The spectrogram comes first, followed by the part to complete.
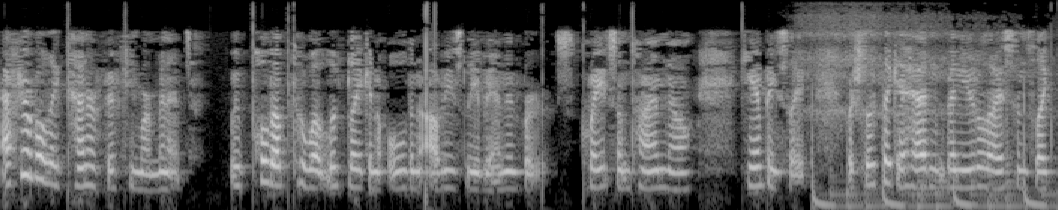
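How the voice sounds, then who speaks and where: A woman's voice: medium pitch, vocal fry, highs cut off. Casual woman narrating a horror story. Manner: casual, conversational with fillers. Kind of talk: first-person story narration.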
